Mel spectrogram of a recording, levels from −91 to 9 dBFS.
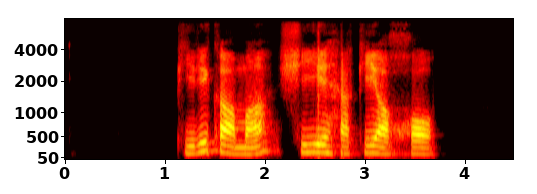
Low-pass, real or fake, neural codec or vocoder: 7.2 kHz; fake; codec, 16 kHz in and 24 kHz out, 1 kbps, XY-Tokenizer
